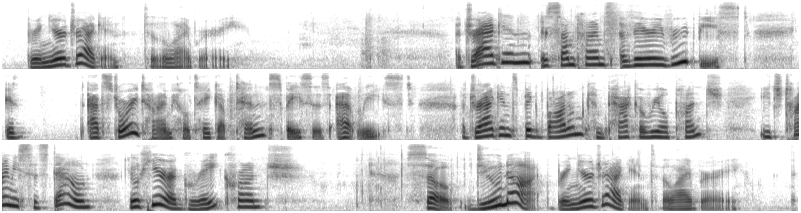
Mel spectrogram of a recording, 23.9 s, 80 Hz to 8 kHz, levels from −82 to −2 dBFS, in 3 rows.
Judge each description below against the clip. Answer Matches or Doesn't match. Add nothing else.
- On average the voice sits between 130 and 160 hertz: Doesn't match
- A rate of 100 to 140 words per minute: Matches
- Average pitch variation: Doesn't match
